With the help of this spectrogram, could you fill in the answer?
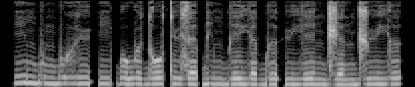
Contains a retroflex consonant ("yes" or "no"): no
